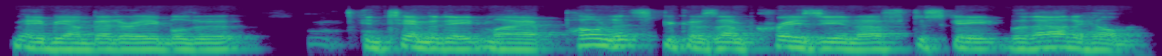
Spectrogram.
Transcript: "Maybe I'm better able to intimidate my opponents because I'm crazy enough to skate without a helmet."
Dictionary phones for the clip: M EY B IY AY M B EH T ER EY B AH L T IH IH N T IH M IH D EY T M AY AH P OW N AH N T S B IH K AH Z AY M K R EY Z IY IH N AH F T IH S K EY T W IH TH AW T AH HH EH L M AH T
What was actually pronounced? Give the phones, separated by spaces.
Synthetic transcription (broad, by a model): M EY B IY AY M B EH T ER EY B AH L T IH IH N T IH M IH D EY T M AY AH P OW N AH N T S B IH K AH Z AY M K R EY Z IY IH N AH F T IH S K EY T W IH TH AW T AH HH EH L M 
